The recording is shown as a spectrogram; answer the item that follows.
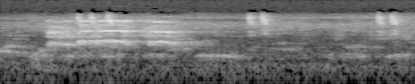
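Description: A rooster crowing once for about a second and a half, starting about half a second in. Short high bird chirps come in pairs twice after it.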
